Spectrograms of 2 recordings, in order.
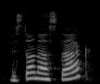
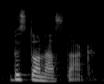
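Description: First: The voice rises at the end like a question. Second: The voice falls at the end like a statement. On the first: The expectation sounds less binding. The speaker calls it wrong. "Wenn bis Donnerstag nach einer Frage klingt" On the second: The expectation sounds firm and binding. The speaker calls it right. "Und das ist der hörbare Punkt"

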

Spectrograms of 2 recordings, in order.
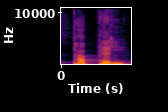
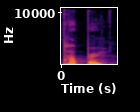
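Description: First: The word is said with Spanish pronunciation. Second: The word is said with Austrian German pronunciation. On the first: "auf Spanisch ist es Papel" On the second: "Ich habe es halt eingeösterreicht"

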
